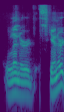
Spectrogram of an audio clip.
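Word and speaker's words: Lynyrd Skynyrd: band of all time Leonard skinnard they hold the number 11 seed with pronounced Leonard Skinner doc you must really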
